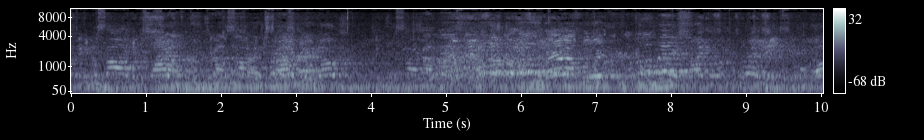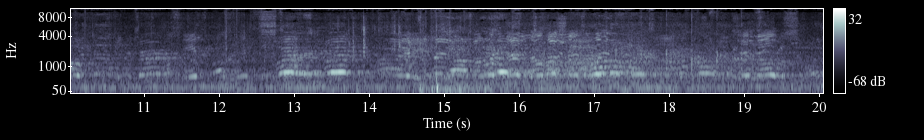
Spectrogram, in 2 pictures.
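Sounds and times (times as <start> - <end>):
people calling out and talking: 0.0 - 20.0.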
